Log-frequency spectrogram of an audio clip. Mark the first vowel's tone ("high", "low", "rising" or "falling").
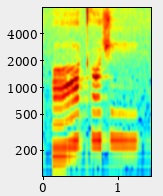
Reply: rising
